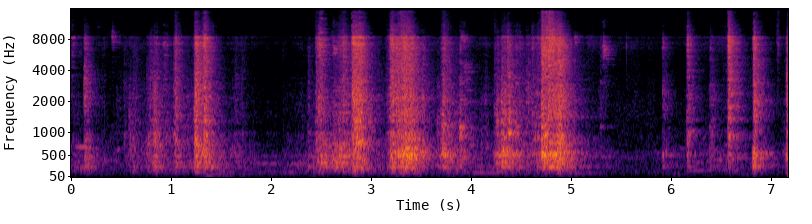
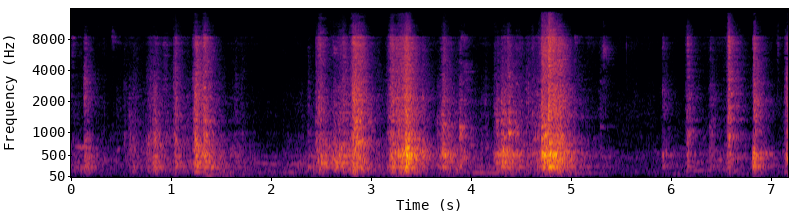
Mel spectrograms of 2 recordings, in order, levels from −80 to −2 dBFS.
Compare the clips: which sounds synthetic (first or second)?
second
